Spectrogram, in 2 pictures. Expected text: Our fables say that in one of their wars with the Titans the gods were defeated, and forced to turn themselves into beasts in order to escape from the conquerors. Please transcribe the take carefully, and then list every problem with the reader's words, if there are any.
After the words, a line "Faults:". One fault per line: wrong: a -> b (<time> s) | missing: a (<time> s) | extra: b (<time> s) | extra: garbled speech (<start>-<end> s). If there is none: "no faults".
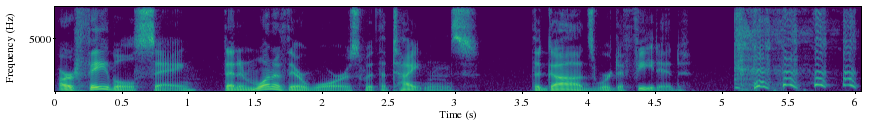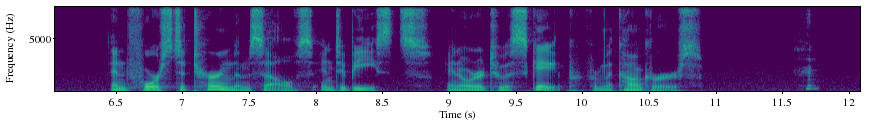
Our fables say that in one of their wars with the Titans the gods were defeated, and forced to turn themselves into beasts in order to escape from the conquerors.
Faults:
no faults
